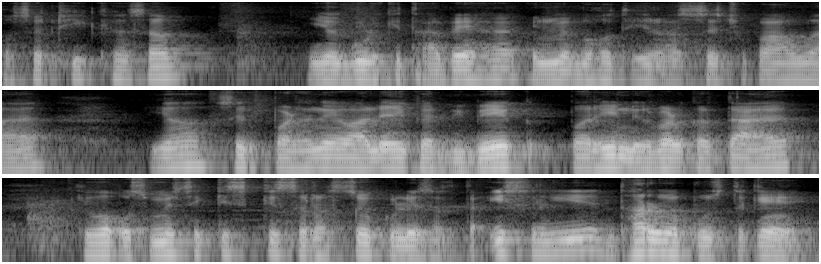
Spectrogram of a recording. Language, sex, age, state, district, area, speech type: Hindi, male, 30-45, Uttar Pradesh, Chandauli, rural, spontaneous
